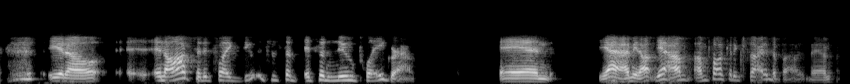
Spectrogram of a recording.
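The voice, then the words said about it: Chicago accent. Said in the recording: “with the Chicago accent”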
